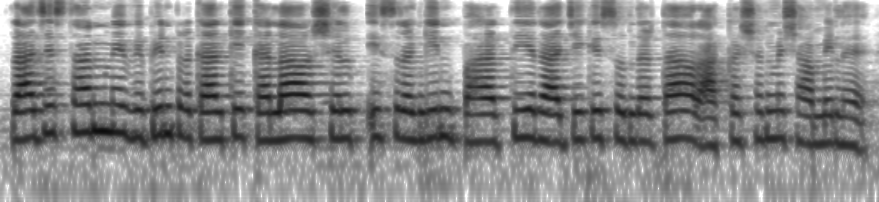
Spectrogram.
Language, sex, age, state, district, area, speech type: Hindi, female, 30-45, Rajasthan, Jaipur, urban, spontaneous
